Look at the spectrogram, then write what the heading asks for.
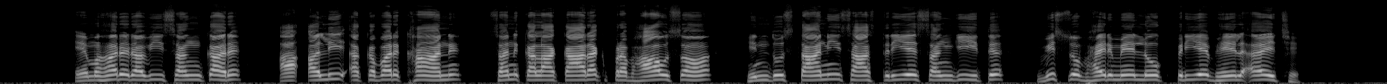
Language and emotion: Maithili, neutral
